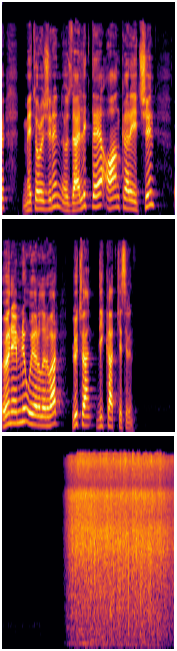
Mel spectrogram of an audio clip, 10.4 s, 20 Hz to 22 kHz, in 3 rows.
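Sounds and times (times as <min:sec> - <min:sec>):
speech: 0:00.0 - 0:06.2, 0:08.2 - 0:08.4
steady morning rain falling in Istanbul Turkey: 0:08.2 - 0:10.3.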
